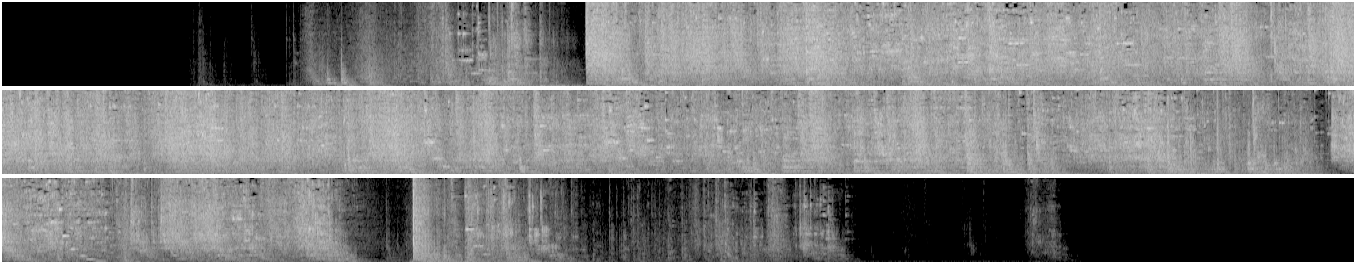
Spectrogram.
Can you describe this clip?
Debris Sifting wet
Sifting debris drowned in digital artifacts a "matrix-y" theme if you will :)
remix, debris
